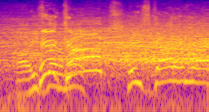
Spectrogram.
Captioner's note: audience cheers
